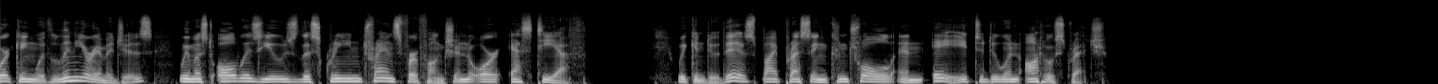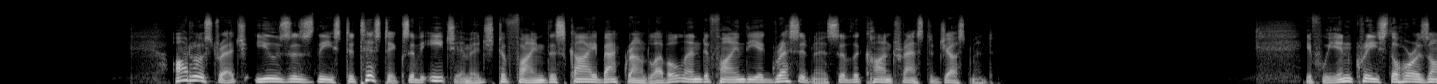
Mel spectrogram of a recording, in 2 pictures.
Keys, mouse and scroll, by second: 0.1 scroll up 2, 0.3-7.4 shift+drag, 8.4 ctrl+a, 9.7 ctrl+click, 10.3 ctrl+a, 13.3 click, 14.9 click, 16.9 ctrl+click, 19.6-20.9 drag, 21.9 click, 25.7 click, 26.9 scroll down 2, 27.7-28.3 scroll down 4.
